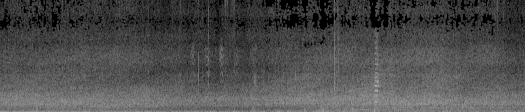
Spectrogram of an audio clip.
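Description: Steady low hum of vehicle engines and road traffic, with a broad rush of noise over it. A short run of faint ticks comes about seven and a half seconds in.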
